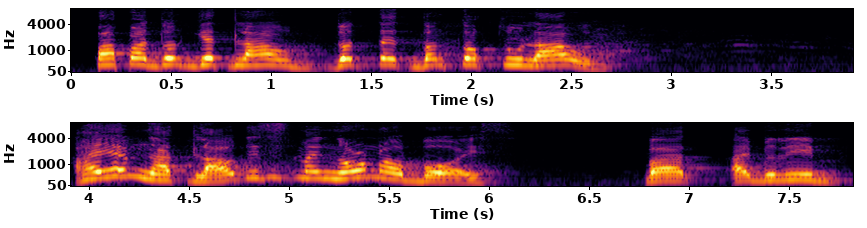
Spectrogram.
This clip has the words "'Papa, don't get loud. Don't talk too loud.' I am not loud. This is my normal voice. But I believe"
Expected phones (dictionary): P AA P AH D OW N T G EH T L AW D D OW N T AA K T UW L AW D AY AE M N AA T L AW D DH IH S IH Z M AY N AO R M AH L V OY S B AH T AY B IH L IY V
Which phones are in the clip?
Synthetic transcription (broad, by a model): P AA P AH D OW N T G EH T L AW D D OW N T AA K T UW L AW D AY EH M N AA T L AW D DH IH S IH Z M AY N AO R M AH L B OY S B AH T AY B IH L IY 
